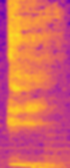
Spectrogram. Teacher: it's a front vowel sound which is produced with the front part of the tongue raised to a height just below the closed position while the leaves are spread that is why pronouncing this sound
